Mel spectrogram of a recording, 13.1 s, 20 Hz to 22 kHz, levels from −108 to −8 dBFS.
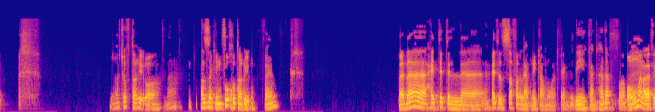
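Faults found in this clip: Short glitch at 12.49 s. Damaged data in the compressed stream at the decoder input. Corrupted bytes make frames unreadable; the decoder loses sync and resumes at the next valid frame header.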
